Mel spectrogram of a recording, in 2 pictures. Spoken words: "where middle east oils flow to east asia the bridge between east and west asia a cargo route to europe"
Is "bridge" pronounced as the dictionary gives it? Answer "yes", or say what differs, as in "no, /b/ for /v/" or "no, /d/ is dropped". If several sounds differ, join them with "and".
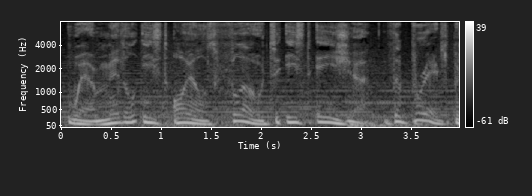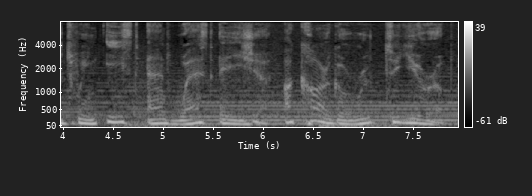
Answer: yes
